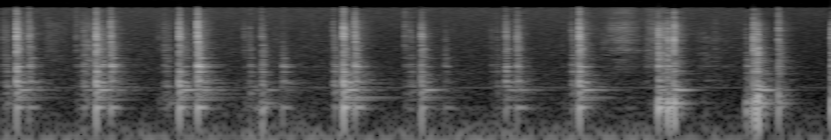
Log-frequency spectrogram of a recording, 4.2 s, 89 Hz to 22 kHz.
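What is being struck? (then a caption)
Printed metal card tin. A green printed hollow metal Pokemon card tin is held and tapped on its lid with the fingertips and short nails. Fourteen quick, irregular taps each give a hollow metallic tick with a short tonal ring around 500 Hz and a bright click on top, dying away almost at once.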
